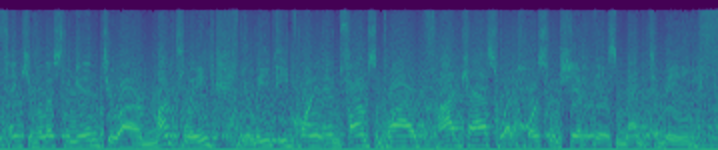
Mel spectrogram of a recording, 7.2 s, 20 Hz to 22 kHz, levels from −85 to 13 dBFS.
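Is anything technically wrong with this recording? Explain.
Yes. Throughout the speech there is buzzy distortion riding on the signal, and the gaps between phrases fill with noise instead of falling quiet. This fits a stuck bit, likely a single data line or converter bit held fixed. About half the sample values come out wrong by that bit's weight, a step of roughly -20 dBFS, so the error follows the waveform's shape. Because that bit also flips with the sign of small values, the pauses carry noise too.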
